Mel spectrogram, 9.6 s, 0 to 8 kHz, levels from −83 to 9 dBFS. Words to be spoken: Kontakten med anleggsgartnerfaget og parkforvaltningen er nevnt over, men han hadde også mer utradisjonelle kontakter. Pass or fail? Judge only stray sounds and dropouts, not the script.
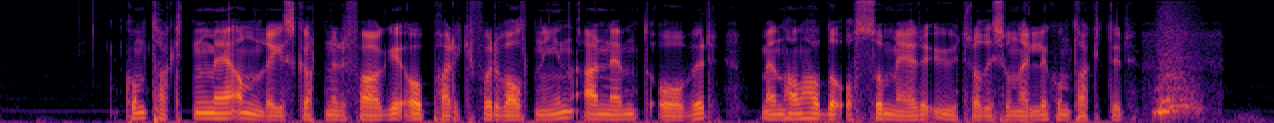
fail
